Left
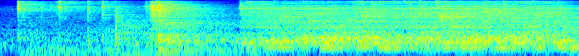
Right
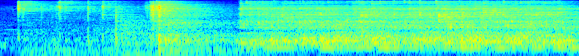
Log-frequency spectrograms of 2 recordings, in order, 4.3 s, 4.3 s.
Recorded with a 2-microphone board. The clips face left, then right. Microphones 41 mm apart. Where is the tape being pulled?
5° right (ahead or behind), 1.4 m.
